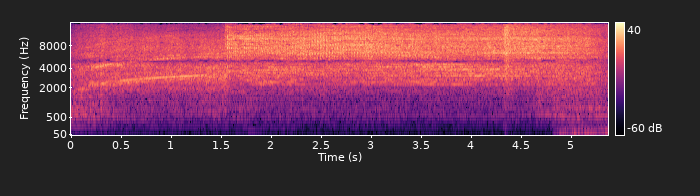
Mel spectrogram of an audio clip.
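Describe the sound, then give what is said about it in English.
A cutoff saw grinds through steel stock meant for headboards and frame rails. The loud, hissing abrasive whine holds steady throughout, with no voices. “Use a smooth pull, makes for a smooth cut. Now this is the steel we're using for headboards and frame rails.”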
